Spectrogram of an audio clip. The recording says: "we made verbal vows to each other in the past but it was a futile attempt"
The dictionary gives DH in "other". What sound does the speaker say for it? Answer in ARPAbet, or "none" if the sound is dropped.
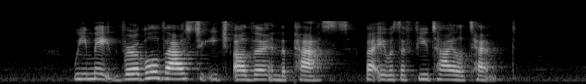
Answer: DH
